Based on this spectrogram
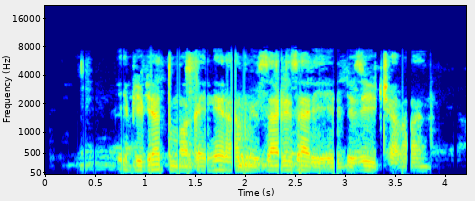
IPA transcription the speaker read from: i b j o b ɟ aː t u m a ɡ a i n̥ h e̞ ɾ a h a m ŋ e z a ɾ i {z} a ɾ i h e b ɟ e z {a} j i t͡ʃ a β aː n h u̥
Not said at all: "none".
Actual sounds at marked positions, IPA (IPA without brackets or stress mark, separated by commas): z, i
